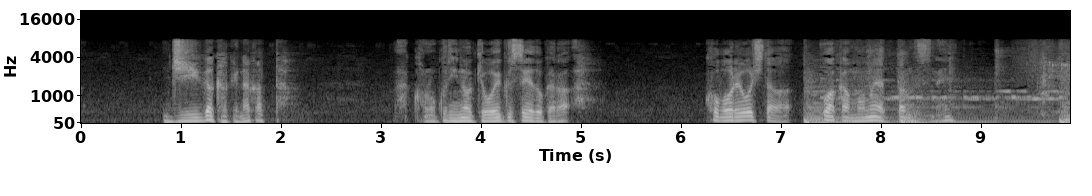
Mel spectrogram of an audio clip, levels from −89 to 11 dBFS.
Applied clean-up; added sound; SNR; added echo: none; none; none; none.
